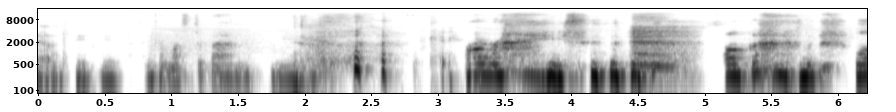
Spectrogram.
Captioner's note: laughter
